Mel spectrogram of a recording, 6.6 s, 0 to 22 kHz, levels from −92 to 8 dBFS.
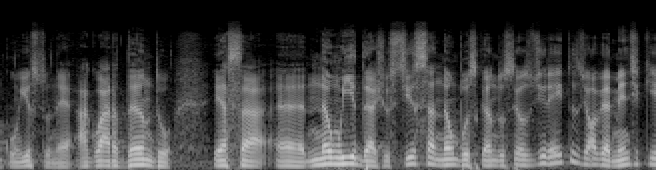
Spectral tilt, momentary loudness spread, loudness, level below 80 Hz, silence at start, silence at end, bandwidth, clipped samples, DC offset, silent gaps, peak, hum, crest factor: -6 dB/octave; 9 LU; -21 LUFS; -44 dBFS; 0 s; 0 s; 11 kHz; under 0.1%; under 0.1%; none; -6 dBFS; none; 16 dB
